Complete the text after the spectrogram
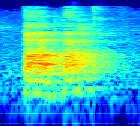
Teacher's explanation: El acento está en la primera palabra, en la primera sílaba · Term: acento primario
